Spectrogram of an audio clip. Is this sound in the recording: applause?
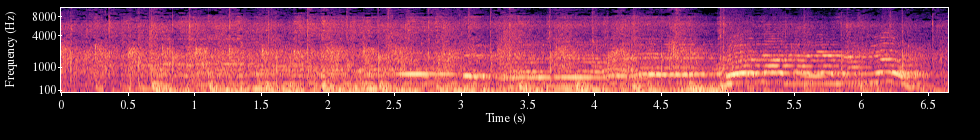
yes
